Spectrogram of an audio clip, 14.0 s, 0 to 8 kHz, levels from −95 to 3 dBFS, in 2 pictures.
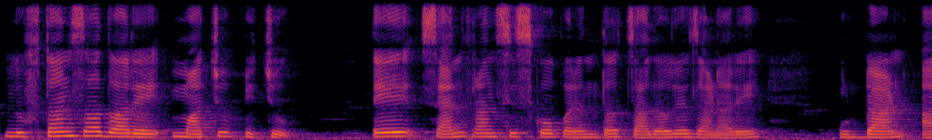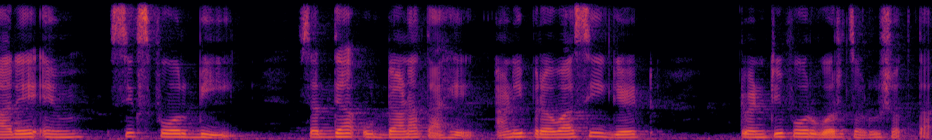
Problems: background sounds at intervals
